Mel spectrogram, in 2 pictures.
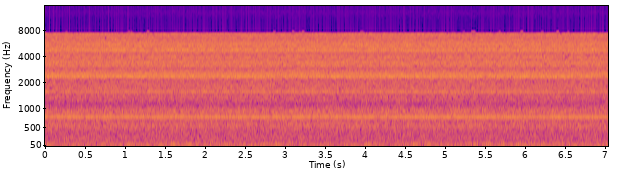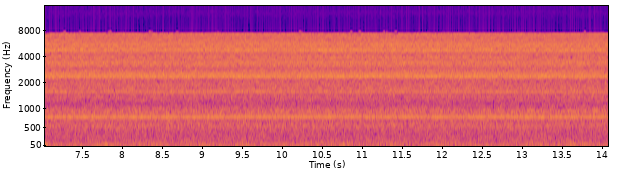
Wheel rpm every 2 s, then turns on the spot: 0, 0, 0, 0, 0, 0, 0.
none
